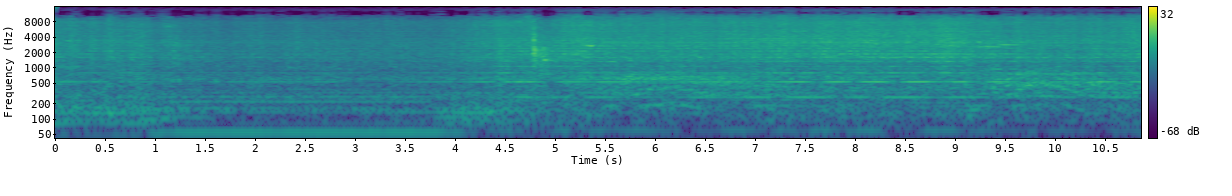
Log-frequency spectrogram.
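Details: Phoenix Omag cuber during travel: steady mechanical hum and motor drone with a few sharp isolated pops; not a mechanical issue, machine settings change how often it happens but cannot eliminate it.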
